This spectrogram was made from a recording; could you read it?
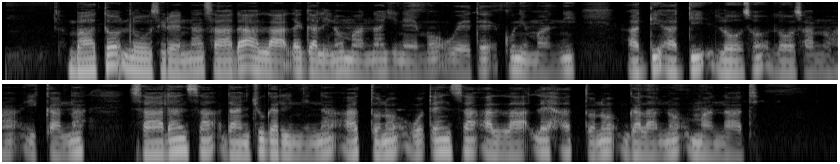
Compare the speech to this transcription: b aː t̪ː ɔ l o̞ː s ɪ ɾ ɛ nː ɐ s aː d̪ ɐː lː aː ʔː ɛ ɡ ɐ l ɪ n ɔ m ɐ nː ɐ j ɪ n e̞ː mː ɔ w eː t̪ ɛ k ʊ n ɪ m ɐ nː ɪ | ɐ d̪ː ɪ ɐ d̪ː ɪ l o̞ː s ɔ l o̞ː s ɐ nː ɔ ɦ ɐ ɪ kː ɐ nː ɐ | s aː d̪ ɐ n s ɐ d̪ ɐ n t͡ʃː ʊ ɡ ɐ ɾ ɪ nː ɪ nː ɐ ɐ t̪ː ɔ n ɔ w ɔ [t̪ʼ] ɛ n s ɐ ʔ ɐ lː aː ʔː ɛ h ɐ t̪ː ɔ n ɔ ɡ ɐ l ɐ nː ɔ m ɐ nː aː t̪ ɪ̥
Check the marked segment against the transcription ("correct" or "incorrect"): correct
